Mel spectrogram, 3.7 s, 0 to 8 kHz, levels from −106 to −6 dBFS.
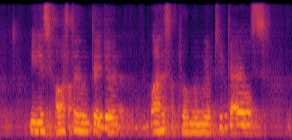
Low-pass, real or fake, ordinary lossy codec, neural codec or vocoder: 7.2 kHz; fake; none; codec, 16 kHz, 0.5 kbps, FreqCodec, smaller model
